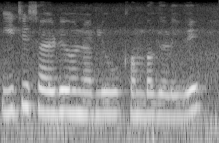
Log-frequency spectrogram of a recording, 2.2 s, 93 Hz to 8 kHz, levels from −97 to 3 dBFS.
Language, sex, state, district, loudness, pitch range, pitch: Kannada, female, Karnataka, Bidar, -15 LUFS, 220-245 Hz, 230 Hz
